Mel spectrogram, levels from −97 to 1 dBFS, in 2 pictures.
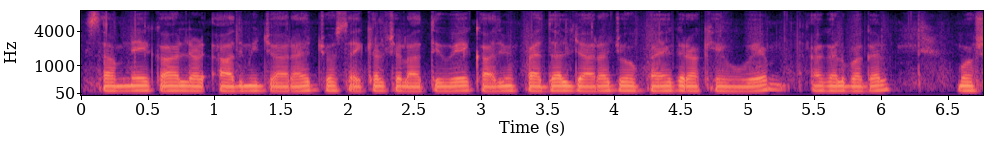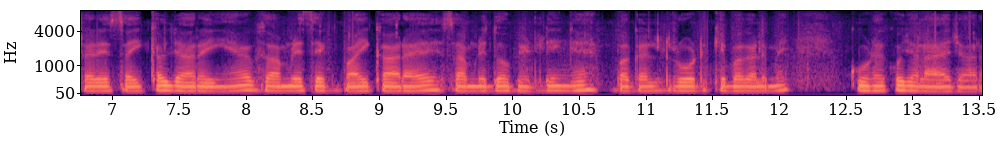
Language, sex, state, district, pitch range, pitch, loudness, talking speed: Hindi, male, Bihar, Sitamarhi, 110-115 Hz, 110 Hz, -28 LUFS, 210 wpm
